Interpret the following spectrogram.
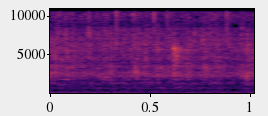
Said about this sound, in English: and let it fry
